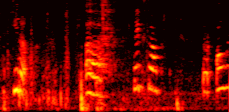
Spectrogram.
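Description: A girl's wordless whining and moaning: several short cries that rise and fall in pitch, with a couple of dull thuds among them.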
